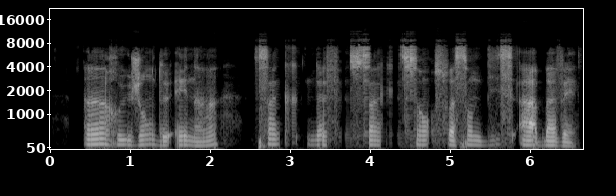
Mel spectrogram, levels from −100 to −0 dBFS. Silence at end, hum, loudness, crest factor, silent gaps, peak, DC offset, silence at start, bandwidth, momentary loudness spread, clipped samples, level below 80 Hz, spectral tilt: 0.1 s; none; -36 LUFS; 24 dB; none; -14 dBFS; under 0.1%; 0.45 s; 11 kHz; 11 LU; under 0.1%; -70 dBFS; -3 dB/octave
